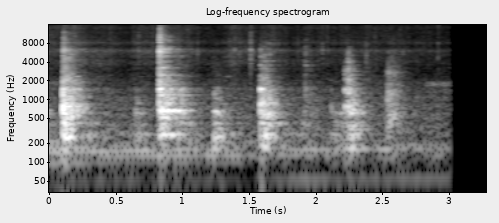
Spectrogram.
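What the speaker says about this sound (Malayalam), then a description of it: "ഇത്രയും ചേർത്തിട്ട് ഈ പൊടികളുടെ പച്ചമണം മാറുന്നവരെ നമുക്കൊന്ന് ഇളക്കി കൊടുക്കാം." Chili and coriander powder stirred in a pan for egg curry, about half a dozen distinct scraping strokes of a spoon in an uneven rhythm over a quiet sizzle, close and clear, then silence.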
